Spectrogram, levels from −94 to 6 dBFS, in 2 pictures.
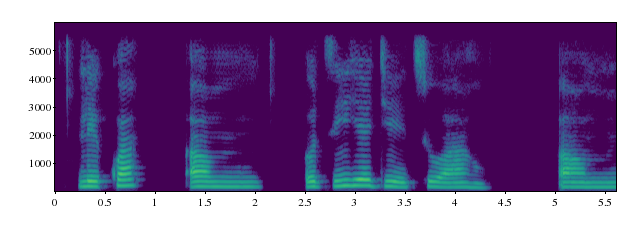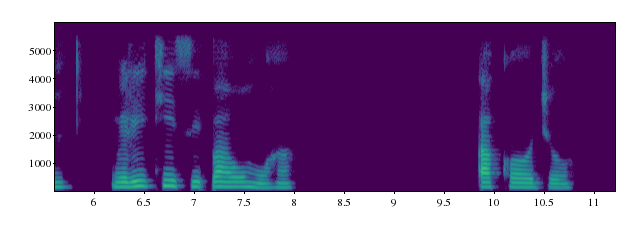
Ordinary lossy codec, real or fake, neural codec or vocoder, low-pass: none; fake; codec, 16 kHz in and 24 kHz out, 1 kbps, XY-Tokenizer; 5.4 kHz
